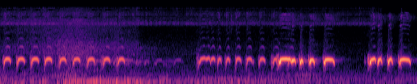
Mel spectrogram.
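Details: Local zebra dove in the fast ngayer engkel singing style, played as a lure to get other birds singing: bursts of quick, rounded cooing notes in runs of six to eight, briefly pausing, over a faint low rumble.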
